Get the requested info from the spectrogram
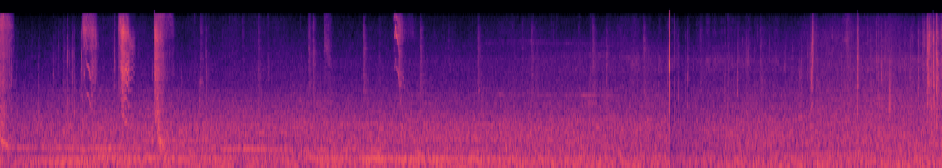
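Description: Steady motor-vehicle hum and road noise, with a few short clicks.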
